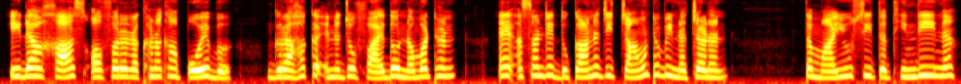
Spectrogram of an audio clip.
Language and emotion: Sindhi, sad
